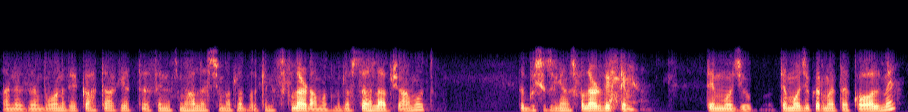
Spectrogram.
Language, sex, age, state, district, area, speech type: Kashmiri, male, 18-30, Jammu and Kashmir, Bandipora, rural, conversation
